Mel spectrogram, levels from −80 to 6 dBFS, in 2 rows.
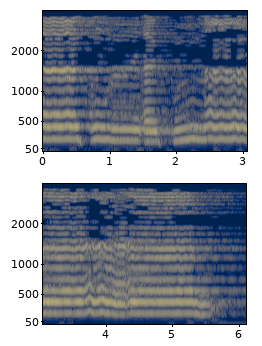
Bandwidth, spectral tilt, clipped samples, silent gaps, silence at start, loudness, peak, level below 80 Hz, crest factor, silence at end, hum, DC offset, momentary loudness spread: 3.8 kHz; -9 dB/octave; under 0.1%; none; 0 s; -23 LUFS; -10 dBFS; -70 dBFS; 14 dB; 0 s; none; under 0.1%; 8 LU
